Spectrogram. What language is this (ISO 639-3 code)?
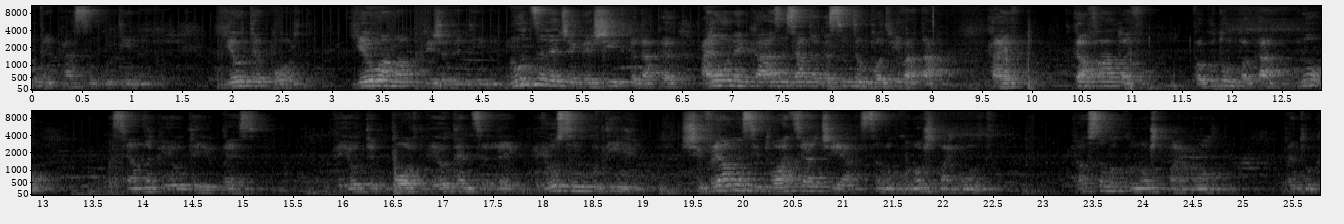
ron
